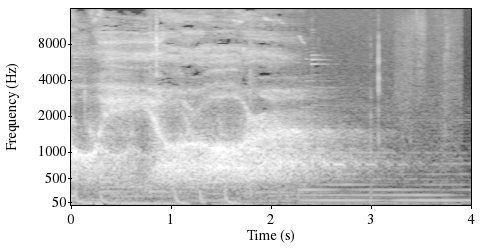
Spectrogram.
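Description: A breathy, whispered voice effect swells and fades out over about three seconds, above quiet background music with sustained low notes.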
